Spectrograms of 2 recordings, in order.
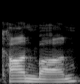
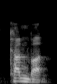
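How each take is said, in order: First: It is said with a British pronunciation. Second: It is said in a clipped, staccato Japanese way. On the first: "the rest of the world, I think, taking their lead from British English, would say" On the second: "the proper Japanese pronunciation, I think, is ... very uh, staccato"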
